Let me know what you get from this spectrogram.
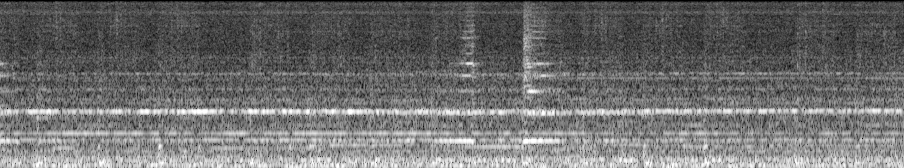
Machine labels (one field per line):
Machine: slide rail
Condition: normal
